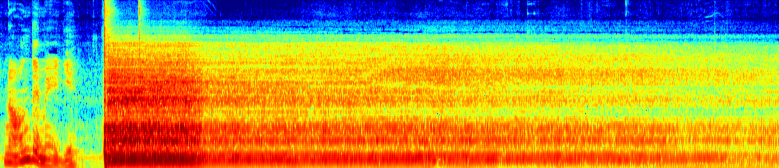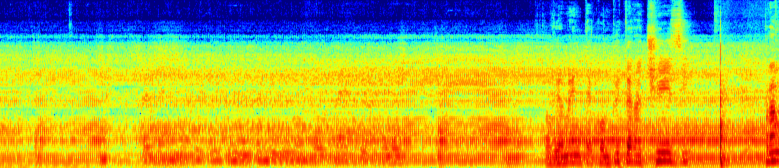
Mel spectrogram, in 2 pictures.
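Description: An old valve radio hums and hisses with static.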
